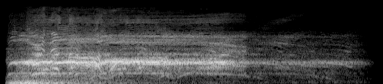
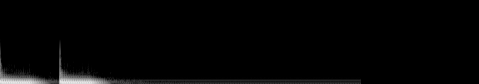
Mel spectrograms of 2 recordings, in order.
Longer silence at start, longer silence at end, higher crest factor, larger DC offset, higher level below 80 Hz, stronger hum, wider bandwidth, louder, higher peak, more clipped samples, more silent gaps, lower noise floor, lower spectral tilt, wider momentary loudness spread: about the same, 0.05 s vs 0 s; second, 0.3 s vs 3.75 s; about the same, 14 dB vs 16 dB; neither; second, -28 dBFS vs -20 dBFS; second, none vs 60 Hz at -55 dBFS; first, 15 kHz vs 1 kHz; about the same, -13 LUFS vs -13 LUFS; about the same, 0 dBFS vs 0 dBFS; neither; neither; second, -37 dBFS vs -62 dBFS; second, -3.5 dB/octave vs -15 dB/octave; first, 23 LU vs 6 LU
